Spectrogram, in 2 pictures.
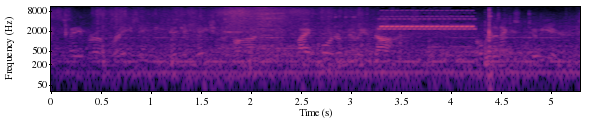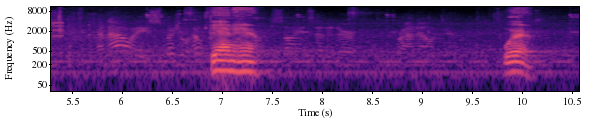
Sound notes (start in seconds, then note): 3.3 Звънене на мобилен телефон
